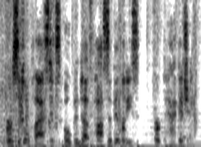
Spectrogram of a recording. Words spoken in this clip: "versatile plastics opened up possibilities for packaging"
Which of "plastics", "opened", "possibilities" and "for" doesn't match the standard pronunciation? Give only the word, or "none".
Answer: none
